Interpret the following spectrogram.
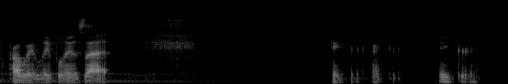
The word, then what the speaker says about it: Acre: Acre. A-C-R-E, acre. Like the land.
